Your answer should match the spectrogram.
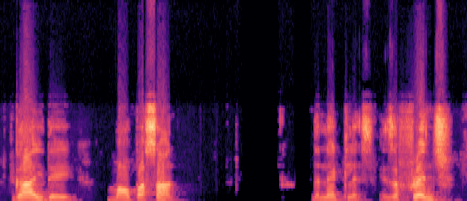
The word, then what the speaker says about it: Guy de Maupassant: Remember the spelling: Maupassant. Maupassant. Maupassant. Maupassant. Pronounced as Guy de Maupassant.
